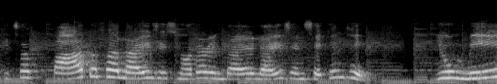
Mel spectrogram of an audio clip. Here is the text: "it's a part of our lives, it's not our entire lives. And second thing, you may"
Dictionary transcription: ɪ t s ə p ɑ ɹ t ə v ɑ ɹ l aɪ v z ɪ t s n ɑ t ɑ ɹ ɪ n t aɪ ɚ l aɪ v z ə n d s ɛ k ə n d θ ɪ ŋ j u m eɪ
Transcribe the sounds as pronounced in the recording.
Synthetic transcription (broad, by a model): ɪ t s ə p ɑ ɹ t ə f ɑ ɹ l aɪ v z ɪ t s n ɑ t ɑ ɹ ɪ n t aɪ ɚ l aɪ v z ə n d s ɛ k ə n d t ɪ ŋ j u m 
